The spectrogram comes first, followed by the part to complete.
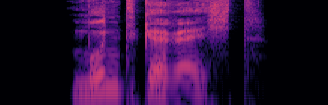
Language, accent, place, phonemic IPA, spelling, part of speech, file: German, Germany, Berlin, /ˈmʊntɡəˌʁɛçt/, mundgerecht, adjective, De-mundgerecht.ogg
- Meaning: bite-sized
